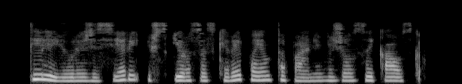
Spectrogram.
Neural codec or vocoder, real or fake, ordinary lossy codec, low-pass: codec, 16 kHz, 4 kbps, FreqCodec, smaller model; fake; MP3, 32 kbps; 7.2 kHz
